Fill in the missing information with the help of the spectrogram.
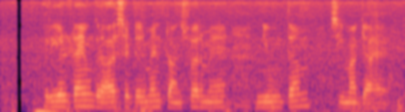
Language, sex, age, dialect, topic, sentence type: Hindi, male, 18-24, Hindustani Malvi Khadi Boli, banking, question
